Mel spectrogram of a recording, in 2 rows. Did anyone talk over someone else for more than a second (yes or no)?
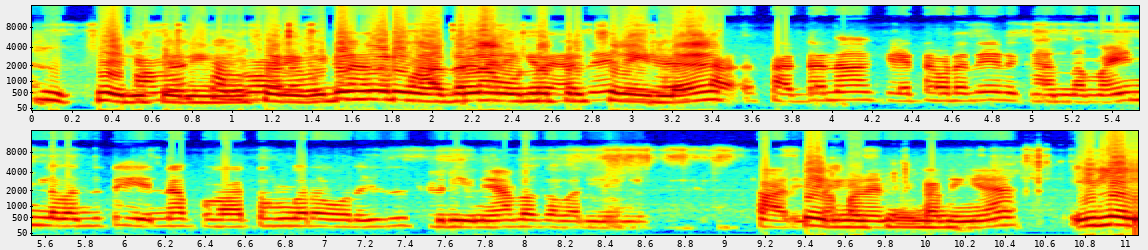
yes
